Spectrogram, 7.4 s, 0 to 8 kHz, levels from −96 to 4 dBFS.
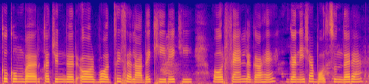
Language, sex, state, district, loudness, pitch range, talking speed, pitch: Hindi, female, Haryana, Charkhi Dadri, -17 LUFS, 230-250 Hz, 140 wpm, 240 Hz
